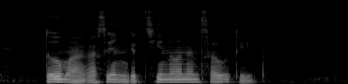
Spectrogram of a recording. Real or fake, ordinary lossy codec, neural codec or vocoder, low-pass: real; none; none; none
